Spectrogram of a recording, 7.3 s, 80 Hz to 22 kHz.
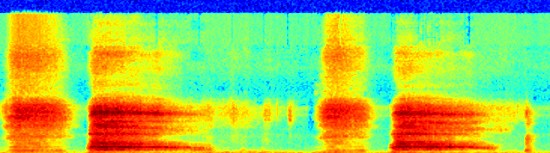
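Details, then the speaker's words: Normal bronchovesicular breath sounds auscultated on the back of a patient born 1933 during a nursing student's head-to-toe exam: two slow deep breaths in and out, smooth and airy, with no wheeze, stridor or crackles. "So there was no adventitious sounds, no wheezing, no stridor, no crackles, just the normal bronchovesicular sounds, which means there's no fluid or nothing abnormal in the lung sounds."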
